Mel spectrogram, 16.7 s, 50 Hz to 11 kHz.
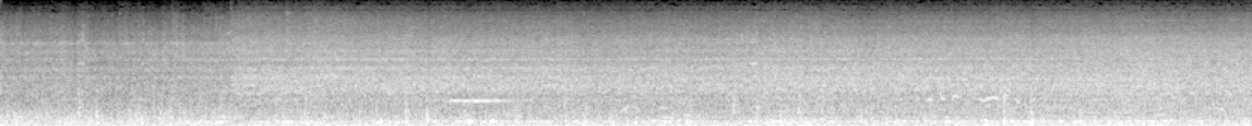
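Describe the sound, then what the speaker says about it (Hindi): A Rehman Baba Express train pulling out of Hyderabad Junction's down platform, with a steady, loud rolling rumble and rail noise throughout and no talking. "ट्रेन हमारी पूरे 4:10 पर मूव होना शुरू हो चुकी है हैदराबाद जंक्शन से डाउन प्लेटफॉर्म"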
